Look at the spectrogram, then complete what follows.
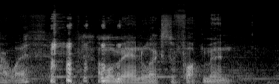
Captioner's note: chuckling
